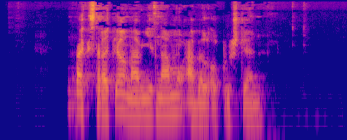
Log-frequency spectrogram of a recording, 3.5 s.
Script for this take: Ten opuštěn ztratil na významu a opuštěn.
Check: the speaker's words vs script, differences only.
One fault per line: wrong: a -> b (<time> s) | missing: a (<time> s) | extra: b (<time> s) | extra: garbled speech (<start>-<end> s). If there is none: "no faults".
wrong: opuštěn -> tak (0.8 s)
extra: byl (1.9 s)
